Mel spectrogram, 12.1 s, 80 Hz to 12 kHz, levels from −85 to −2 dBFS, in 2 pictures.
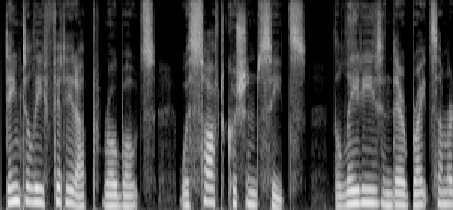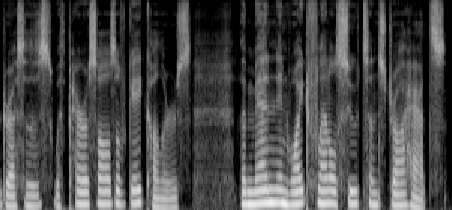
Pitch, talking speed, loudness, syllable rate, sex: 185 Hz, 145 wpm, -19 LUFS, 4.1 syllables/s, female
